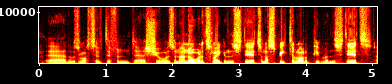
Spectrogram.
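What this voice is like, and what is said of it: British accent, not Australian. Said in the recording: “I'm from the UK originally... That's why I haven't got an Australian accent.”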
